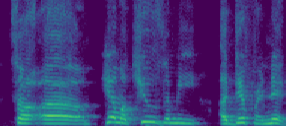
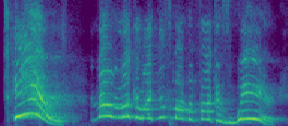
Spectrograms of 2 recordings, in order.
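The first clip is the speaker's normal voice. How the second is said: loud, high, disbelieving outburst; can't believe it, yell it; telling the host he really cried, loudly incredulous; incredulous shout; 11 semitones higher, 8 dB louder than usual. Real, not acted. Incredulous retelling of boyfriend crying.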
